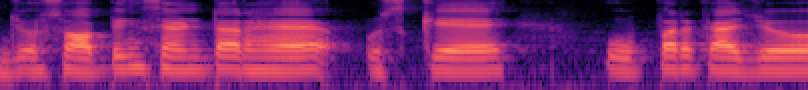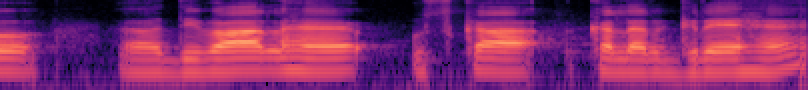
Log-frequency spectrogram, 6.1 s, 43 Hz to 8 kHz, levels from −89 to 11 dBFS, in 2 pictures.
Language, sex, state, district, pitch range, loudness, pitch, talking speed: Hindi, male, Jharkhand, Ranchi, 135-145 Hz, -21 LUFS, 140 Hz, 150 wpm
